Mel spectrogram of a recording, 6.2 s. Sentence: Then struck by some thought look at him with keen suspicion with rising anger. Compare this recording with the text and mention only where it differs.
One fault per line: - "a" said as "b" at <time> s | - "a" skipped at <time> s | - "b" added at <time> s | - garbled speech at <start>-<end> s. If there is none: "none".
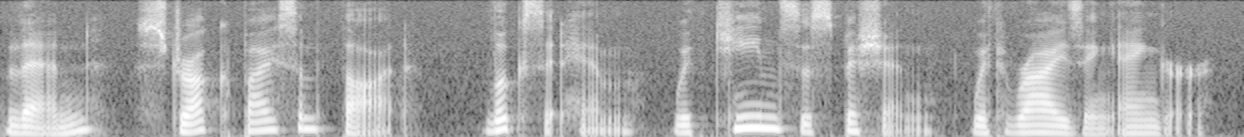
- "look" said as "looks" at 2.4 s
